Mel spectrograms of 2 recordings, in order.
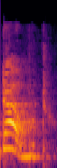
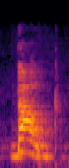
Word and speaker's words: doubt: It is not about doubt, but it's doubt. We call the B letter silent.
